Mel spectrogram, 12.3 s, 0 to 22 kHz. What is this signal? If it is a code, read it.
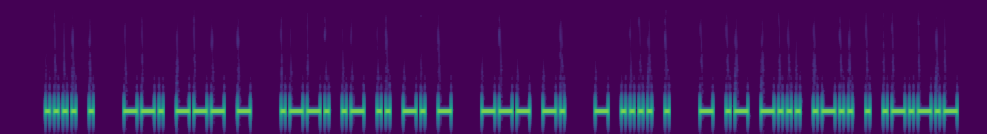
Morse code, heard as a keyed tone, about 22 wpm, 700 Hz. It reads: HE GOT PAINT ON THE TABLE.
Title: Sentences from Top 1000 Words - Review Part 6 - 22wpm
